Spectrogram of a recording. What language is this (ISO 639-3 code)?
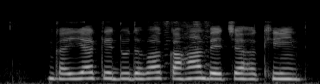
mag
